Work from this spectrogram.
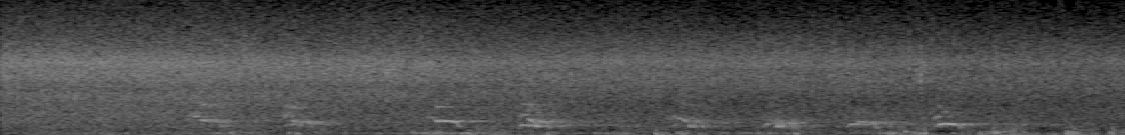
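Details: Beagle gives short, yelping barks in a quick, uneven series over heavy rustling and thumping while hunting roe deer, at the start of the roe deer season.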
